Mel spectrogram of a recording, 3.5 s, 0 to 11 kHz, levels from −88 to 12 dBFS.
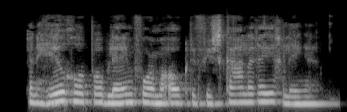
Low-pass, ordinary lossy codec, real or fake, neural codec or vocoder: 7.2 kHz; AAC, 48 kbps; real; none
